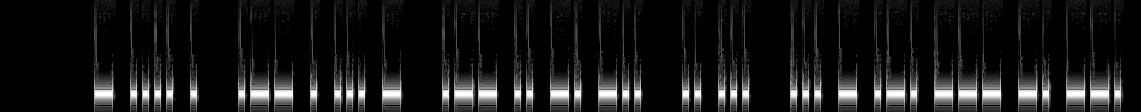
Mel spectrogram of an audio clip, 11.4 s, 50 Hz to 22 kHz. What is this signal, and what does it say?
Morse code, heard as a keyed tone, about 21 wpm, 700 Hz. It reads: THE WEST WIND IS STRONG
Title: Sentences from Top 1000 Words - Review Part 2 - 20wpm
